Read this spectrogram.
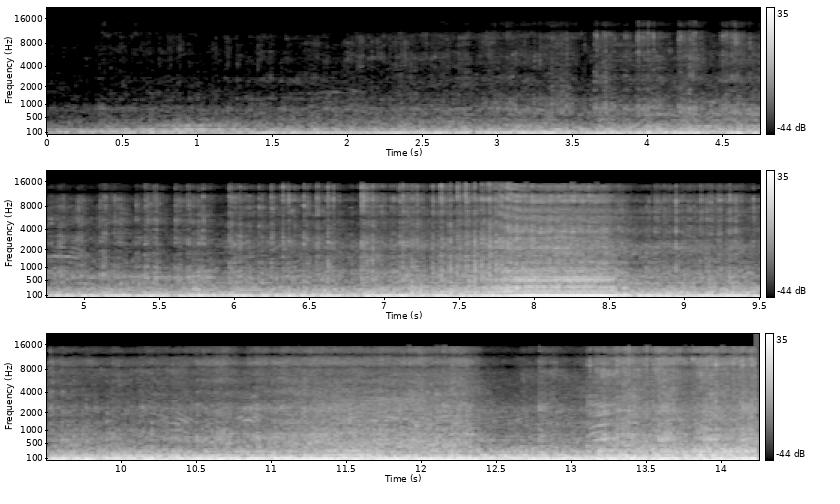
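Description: A car engine idles and then revs with a loud, deep roar close by.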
